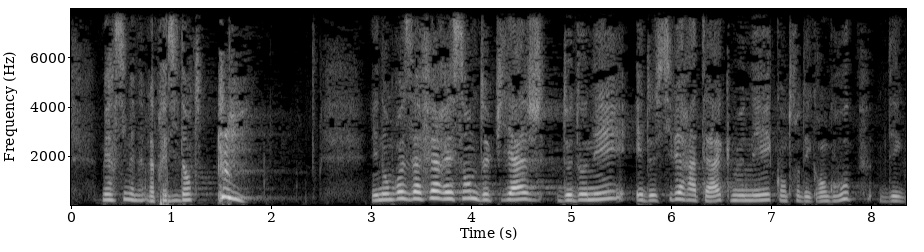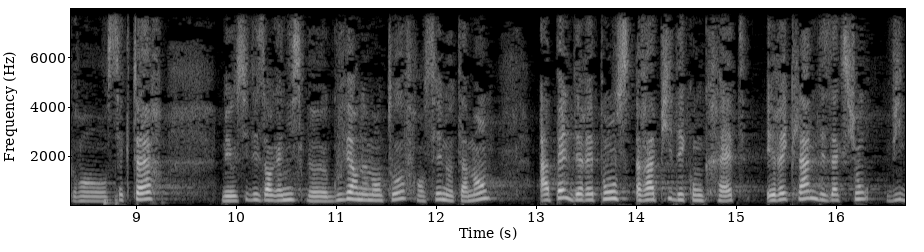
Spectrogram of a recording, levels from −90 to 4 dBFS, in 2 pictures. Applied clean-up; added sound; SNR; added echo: none; none; none; none.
